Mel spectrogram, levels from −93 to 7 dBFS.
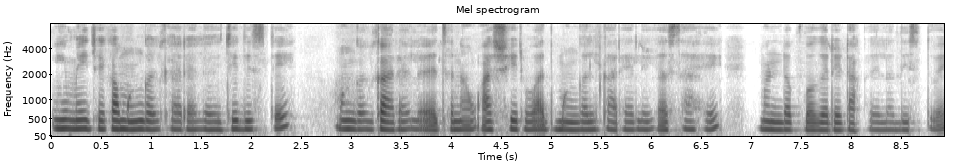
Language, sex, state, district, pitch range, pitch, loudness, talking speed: Marathi, female, Maharashtra, Dhule, 200-220 Hz, 210 Hz, -28 LUFS, 115 wpm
